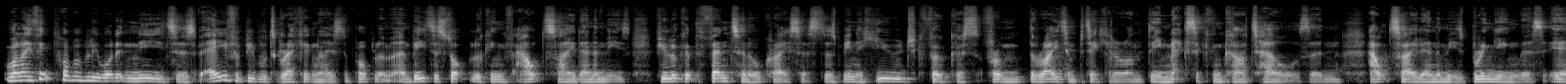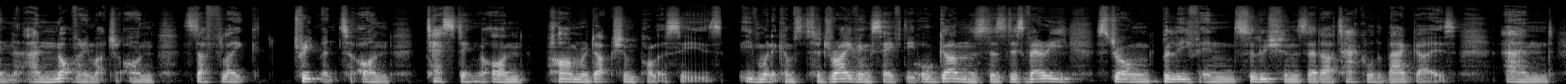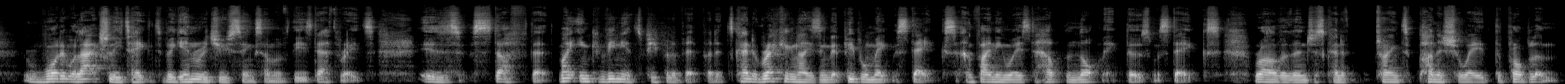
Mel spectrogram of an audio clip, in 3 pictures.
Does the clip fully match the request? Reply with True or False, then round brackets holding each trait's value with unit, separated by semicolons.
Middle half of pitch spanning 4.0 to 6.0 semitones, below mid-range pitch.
False (3.2 semitones; 115 Hz)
